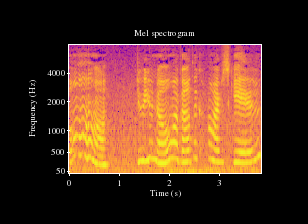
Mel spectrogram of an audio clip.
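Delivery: very high, very slow, drawn-out dubbed character voice. Comparing a character's English and Japanese voices, high-pitched English dub voice. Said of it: "In English, it's like high pitched".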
